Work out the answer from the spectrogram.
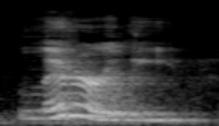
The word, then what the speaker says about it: literally: Às vezes só prolongo o som sem pronunciar a vogal seguinte. Literally. Fica bem próximo.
